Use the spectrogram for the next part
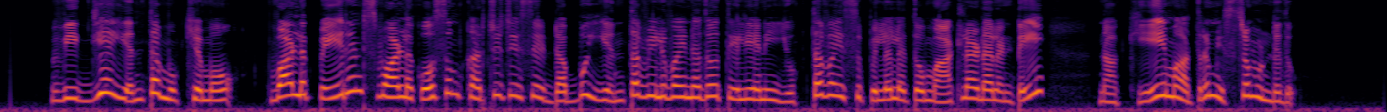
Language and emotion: Telugu, disgusted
